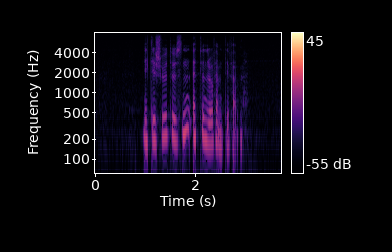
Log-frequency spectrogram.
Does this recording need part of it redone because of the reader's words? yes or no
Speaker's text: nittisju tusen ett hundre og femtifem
no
